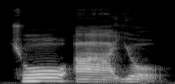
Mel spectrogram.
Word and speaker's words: 좋아요: You don't pronounce the final 흐 consonant because it's silent. The stem has the yang vowel 오. Therefore, you need to add 아요, right? 좋아요, 좋아요.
